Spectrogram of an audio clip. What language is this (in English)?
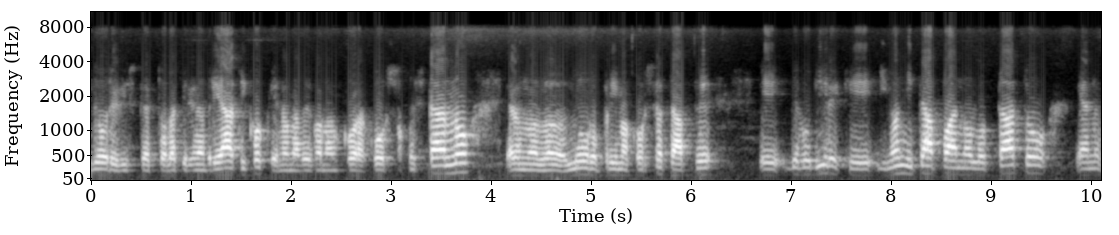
Italian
